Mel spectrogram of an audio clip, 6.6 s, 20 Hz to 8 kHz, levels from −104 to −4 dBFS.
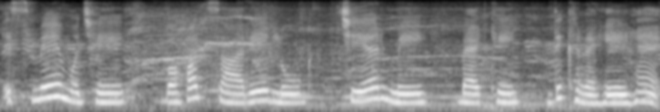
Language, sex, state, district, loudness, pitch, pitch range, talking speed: Hindi, female, Madhya Pradesh, Katni, -15 LUFS, 200 Hz, 190-230 Hz, 100 wpm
